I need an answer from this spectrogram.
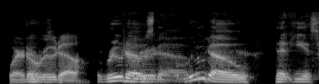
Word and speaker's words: Gerudo: But the guardo gu I saying it right. Gerudo.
